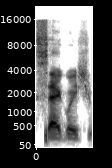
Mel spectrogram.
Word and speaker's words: segue: So for years, I've been thinking that it was spelt like wrong, whereas it's spelt S-E-G-U-E, like segue, like a French like spelling. – I see people call it segue, like S-E-G-W-A-Y. – Yeah, yeah, that's how I thought it was pronounced.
